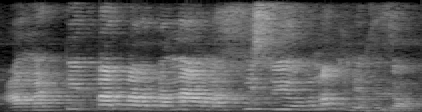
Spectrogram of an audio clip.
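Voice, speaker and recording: Woman playing a sharp-tongued young village wife, bright piercing voice, faint hiss behind. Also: very high-pitched, very fast, exaggerated voice. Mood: teasing, mocking. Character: bold teasing young wife of a man working abroad. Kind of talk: comic village skit acting. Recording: echoey room from far off, faint hiss.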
